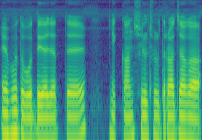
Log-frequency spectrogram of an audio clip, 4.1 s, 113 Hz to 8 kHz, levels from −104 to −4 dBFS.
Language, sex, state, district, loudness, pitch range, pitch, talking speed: Chakma, male, Tripura, Unakoti, -18 LUFS, 115-125 Hz, 120 Hz, 105 wpm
